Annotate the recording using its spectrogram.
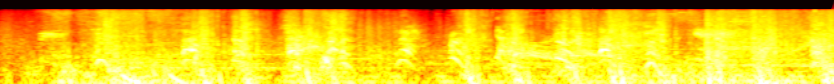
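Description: Swung weapons whoosh through the air.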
